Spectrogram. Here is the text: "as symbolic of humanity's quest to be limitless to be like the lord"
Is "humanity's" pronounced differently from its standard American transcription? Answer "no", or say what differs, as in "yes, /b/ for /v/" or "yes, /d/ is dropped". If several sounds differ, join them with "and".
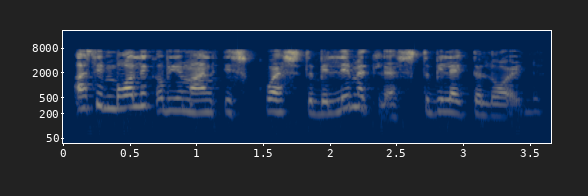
yes, /s/ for /z/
